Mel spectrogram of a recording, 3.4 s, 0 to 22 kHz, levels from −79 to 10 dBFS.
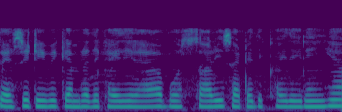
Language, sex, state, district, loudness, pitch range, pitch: Hindi, female, Uttar Pradesh, Budaun, -36 LUFS, 205-210 Hz, 205 Hz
